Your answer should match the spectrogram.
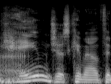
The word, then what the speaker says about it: Haim: It's Haim.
